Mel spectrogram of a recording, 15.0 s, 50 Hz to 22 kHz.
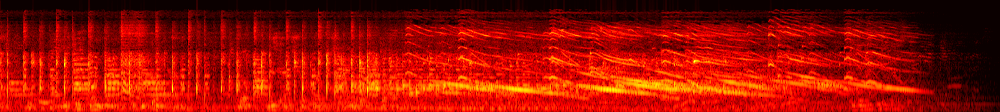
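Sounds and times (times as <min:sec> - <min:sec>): cartoon falling whistle tones: 0:06.0 - 0:14.0.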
